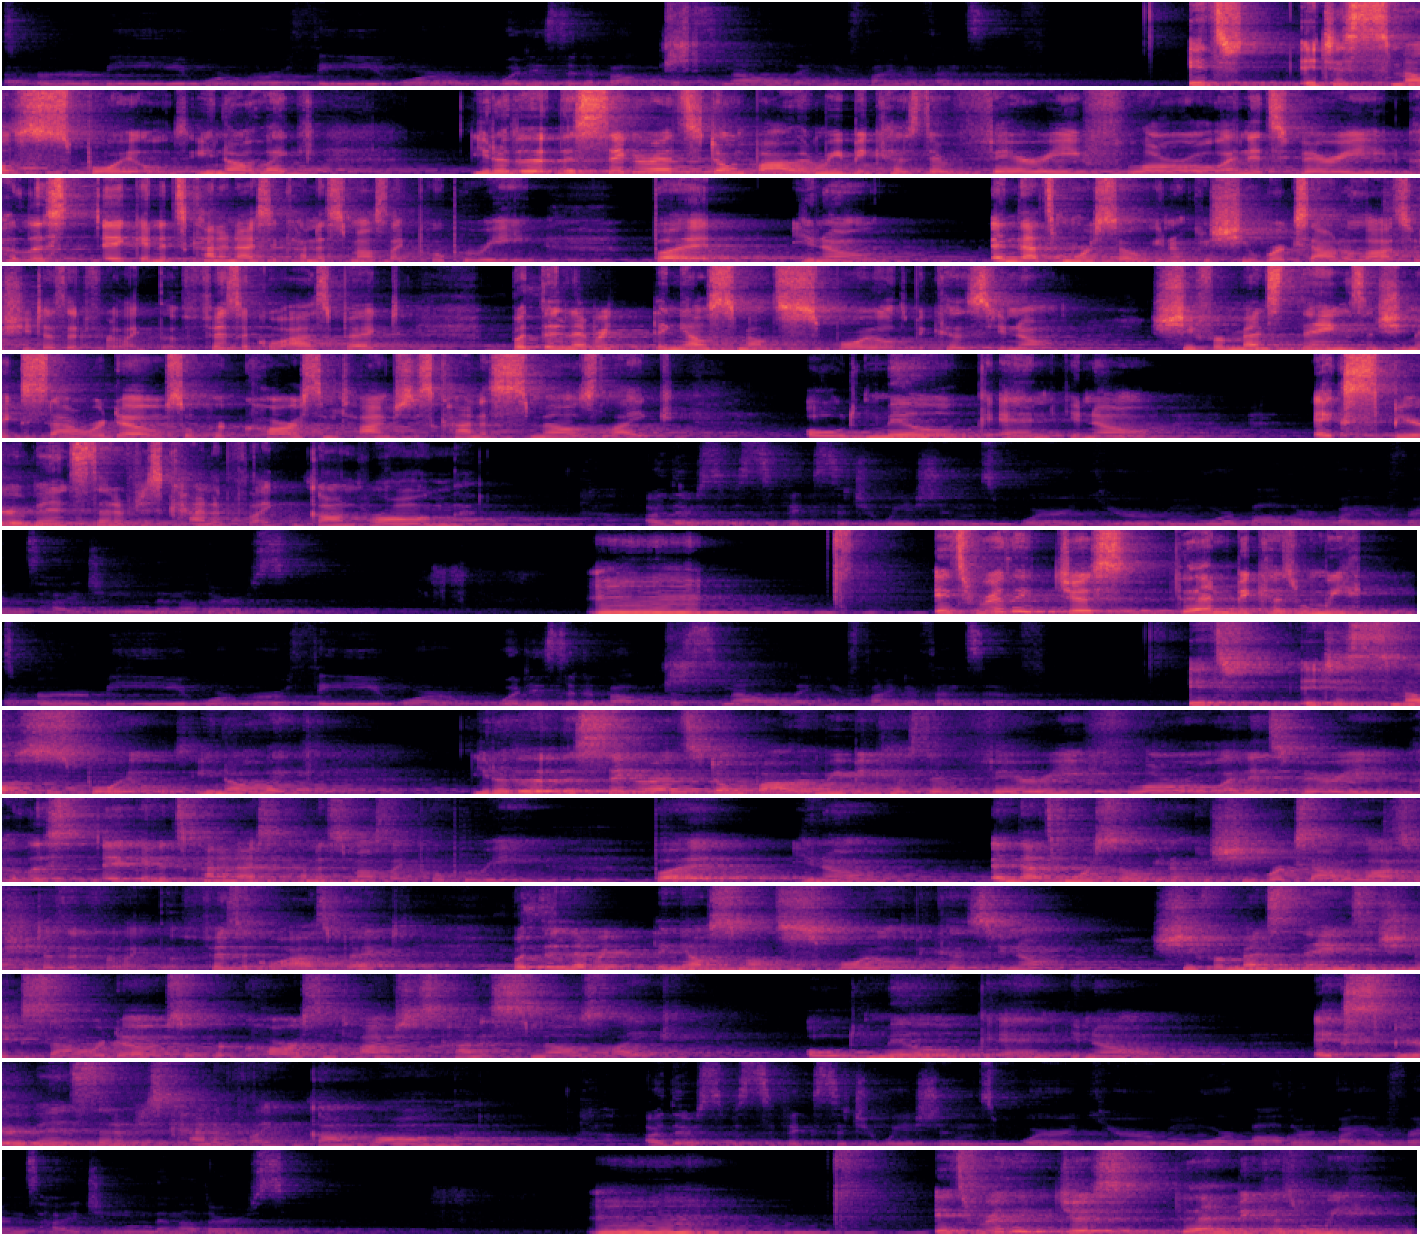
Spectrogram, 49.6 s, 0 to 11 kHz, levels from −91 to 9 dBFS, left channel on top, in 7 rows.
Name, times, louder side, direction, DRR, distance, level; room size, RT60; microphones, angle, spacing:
voice 1, 0.0-5.1 14.0-14.3 17.5-17.8 23.7-23.8 35.8-36.1 38.3-44.0, right 1 dB, 20° right, 5 dB, 0.6 m, -47 dB
voice 2, 5.9-9.1 9.4-17.7 18.1-18.6 19.1-26.6 27.0-31.6 32.4-34.1 34.9-37.8 45.5-46.0 46.7-46.8 47.2-49.3, left 7 dB, 45° left, 9 dB, 0.4 m, -31 dB
sound 1, 21.1-22.4, left 2 dB, 25° left, 1.6 m, -57 dB
11.0 x 6.7 x 6.0 m, 2.7 s
head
